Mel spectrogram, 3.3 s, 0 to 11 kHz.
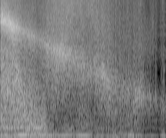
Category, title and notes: Instrument samples > Synths / Electronic
CVLT BASS 60
lfo, subs, synthbass, sub, wavetable, synth, drops, subbass, bass, bassdrop, subwoofer, stabs, clear, wobble, low, lowend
